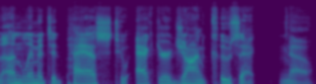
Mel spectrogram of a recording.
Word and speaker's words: Cusack: It's cusack, but it doesn't matter. Qack. You're right. Don't you say it like a Q? Like the letter Q. Yeah. Yeah. I say QAC. Somewhere in between the two since it's a C.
